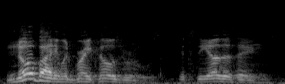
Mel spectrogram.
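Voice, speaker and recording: Pragmatic college president, middle-aged, brisk lecturing manner, lively swooping intonation, radio drama. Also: male voice, medium pitch, highs cut off. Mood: stern, cautioning.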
